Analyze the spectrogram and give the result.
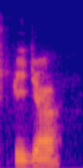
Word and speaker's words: filla: Como por ejemplo, cuando te refieres a tu hija, por ejemplo, la H en el gallego se va, como, entonces, en vez de decir hija, dices filla, o hijo, dices fillo, o como hierro, se pronuncia ferro.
